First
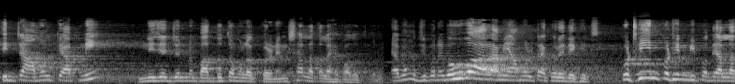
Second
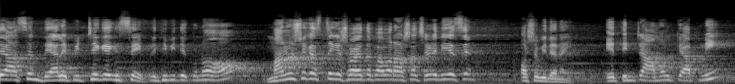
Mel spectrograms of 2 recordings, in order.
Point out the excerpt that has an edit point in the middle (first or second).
first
